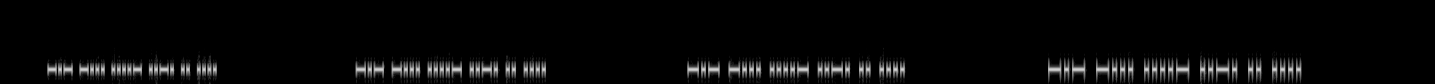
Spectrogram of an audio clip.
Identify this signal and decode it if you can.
Morse code, heard as a keyed tone, about 36 wpm, 700 Hz. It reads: KB4FIH KB4FIH KB4FIH KB4FIH
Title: Speed Racing - USA 2x3 Call Signs 30wpm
